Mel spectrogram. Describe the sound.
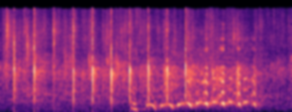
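An audience claps in a steady, even rhythm, sharp claps landing together at a quick pace throughout, with a voice talking over the second half.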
